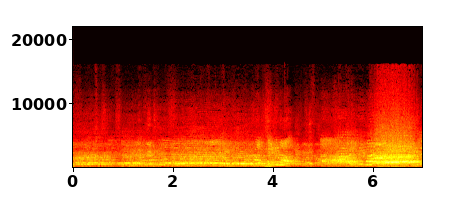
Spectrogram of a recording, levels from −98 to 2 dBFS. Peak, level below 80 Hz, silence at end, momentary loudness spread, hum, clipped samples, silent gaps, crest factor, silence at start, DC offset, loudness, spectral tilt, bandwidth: -6 dBFS; -56 dBFS; 0 s; 13 LU; none; under 0.1%; none; 16 dB; 0 s; under 0.1%; -23 LUFS; -2.5 dB/octave; 16.5 kHz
